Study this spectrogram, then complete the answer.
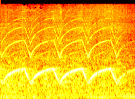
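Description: Wailing ambulance siren in stopped traffic in Agra, the tone sweeping up and down in a steady repeating cycle, loud and close, with no talk over it.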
